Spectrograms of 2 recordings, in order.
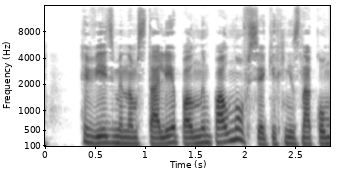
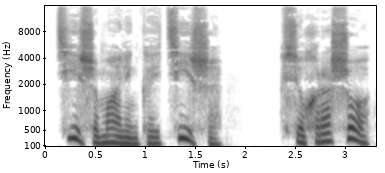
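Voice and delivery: soft, hushed comforting; calm the crying child softly; soothing; 5 dB quieter than usual. A narrator's reading.

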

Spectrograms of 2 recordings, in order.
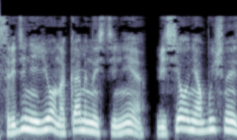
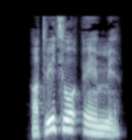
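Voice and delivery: ordinary delivery, nothing marked

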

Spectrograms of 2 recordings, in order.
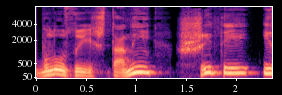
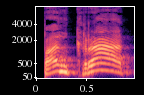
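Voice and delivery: repeated shout; 9 semitones higher than usual. Acted. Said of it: "повторил профессор".

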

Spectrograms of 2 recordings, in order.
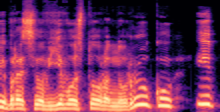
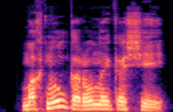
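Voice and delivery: ordinary delivery, nothing marked

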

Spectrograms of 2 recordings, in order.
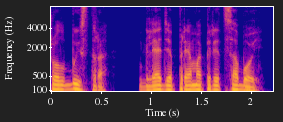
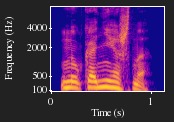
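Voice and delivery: a realization bursting out high; sudden exclamation; 8 semitones higher, 3 dB louder than usual. Acted. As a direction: shout it as it clicks. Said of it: "воскликнул он".

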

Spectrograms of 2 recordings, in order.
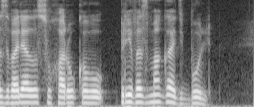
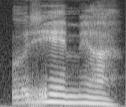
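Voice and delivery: groaning; 3 dB quieter than usual. A narrator's reading. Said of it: "простонал Сантьяго".

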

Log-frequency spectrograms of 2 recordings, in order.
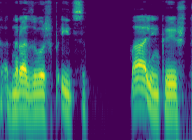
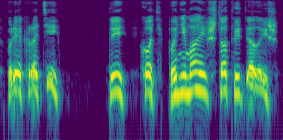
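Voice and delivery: panicked pleading; 13 semitones higher, 5 dB louder, slower than usual. Acted. Old man pleading under assault.

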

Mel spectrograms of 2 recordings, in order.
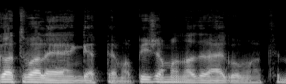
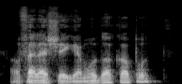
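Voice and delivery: usual speaking voice

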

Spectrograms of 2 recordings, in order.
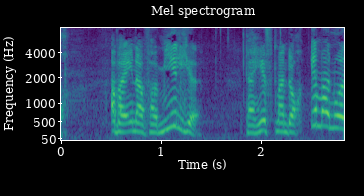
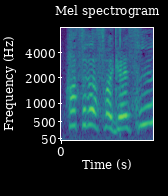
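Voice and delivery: indignant reminder; 8 semitones higher than usual. Acted. Indignant reminder about the watch.

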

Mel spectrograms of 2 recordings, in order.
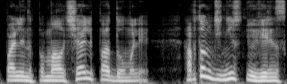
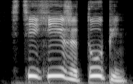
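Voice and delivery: mocking girl; 12 semitones higher, slower than usual. A narrator's reading. Polina mocks brother.

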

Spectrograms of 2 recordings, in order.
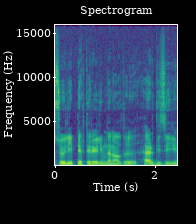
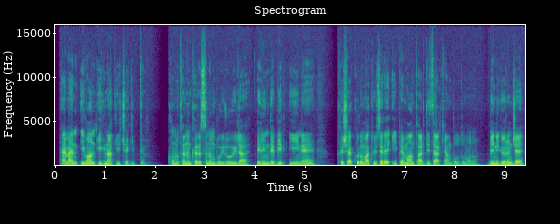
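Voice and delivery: ordinary delivery

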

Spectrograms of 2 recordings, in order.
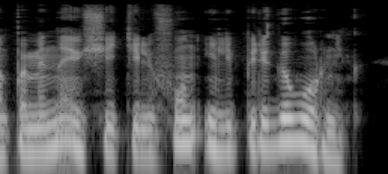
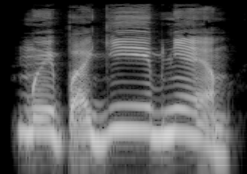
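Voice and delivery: high, loud, drawn-out wail of doom; panicked yelling; 8 semitones higher, 6 dB louder, much slower than usual. A narrator's reading. Trapped stranger begs the witcher, panicked yelling. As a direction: yell it slowly in despair. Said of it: "продолжал орать незнакомец".

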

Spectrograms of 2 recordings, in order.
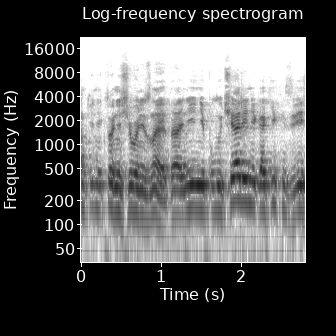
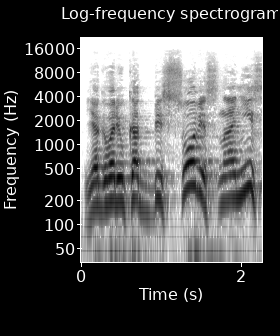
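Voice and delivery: louder, slower repeat for a father who didn't hear; 4 semitones higher, 6 dB louder, slower than usual. Acted. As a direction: say it again slow and clear. Son repeats for deaf father.

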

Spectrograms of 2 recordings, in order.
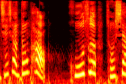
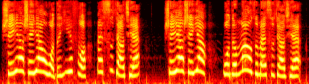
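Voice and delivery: loud, higher hawking call; 6 semitones higher, 5 dB louder than usual. Acted. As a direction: cry out to sell to the crowd. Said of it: "一边喊着".

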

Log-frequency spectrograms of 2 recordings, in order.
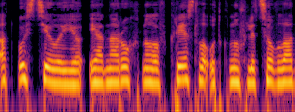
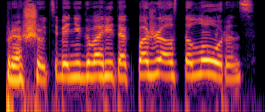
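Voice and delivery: desperate pleading; 4 semitones higher than usual. Acted. Sister begging her brother.

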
